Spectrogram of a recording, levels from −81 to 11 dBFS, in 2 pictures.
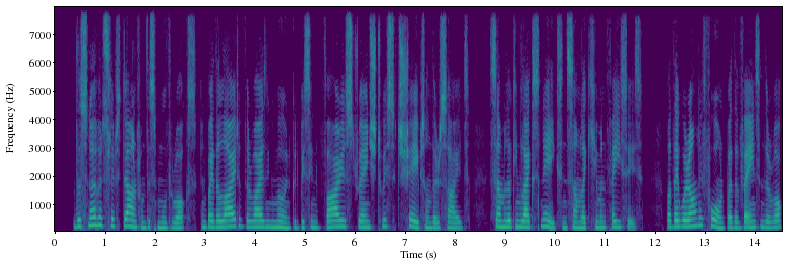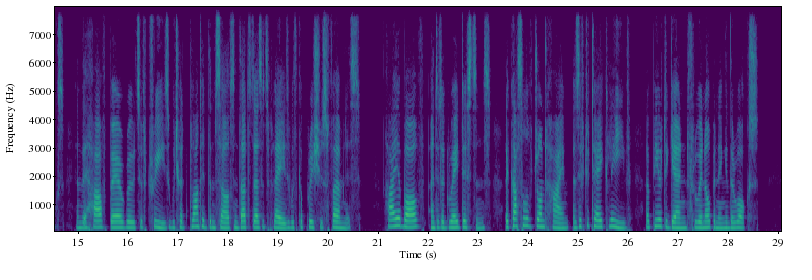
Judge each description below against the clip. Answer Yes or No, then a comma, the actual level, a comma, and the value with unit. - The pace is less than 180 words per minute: No, average, 185 wpm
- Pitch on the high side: Yes, high, 210 Hz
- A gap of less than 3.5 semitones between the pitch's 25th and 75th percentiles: Yes, narrow, 2.5 semitones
